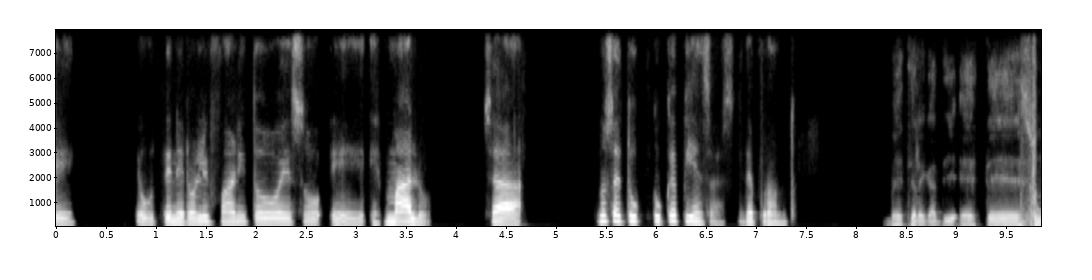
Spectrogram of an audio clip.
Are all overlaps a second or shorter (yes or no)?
yes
